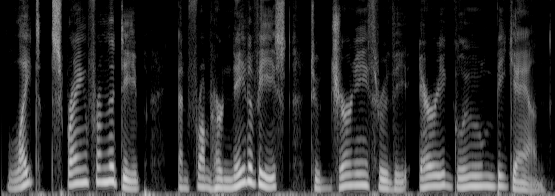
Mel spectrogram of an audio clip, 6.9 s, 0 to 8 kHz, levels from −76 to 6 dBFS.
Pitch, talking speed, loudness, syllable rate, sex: 150 Hz, 145 wpm, -18 LUFS, 3.8 syllables/s, male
